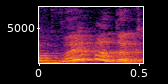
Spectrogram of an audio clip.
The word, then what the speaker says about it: випадок: Отож, Кароліночка, випадок чи випадок?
